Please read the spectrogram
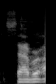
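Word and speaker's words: Sabrett: A friend of mine grew up in New York, and I said, Sab, or what is Sabre. – I used to say it wrong, and you started laughing at me. I'm like, well, that's how it's spelled.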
